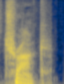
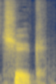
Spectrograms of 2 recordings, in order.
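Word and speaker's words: Chuuk: The place long called truck came about when German visitors in the 1800s struggled with the native name and began pronouncing it as truck. In recent years, there has been a move to restore traditional names. So today, it is also known as Chuke.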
